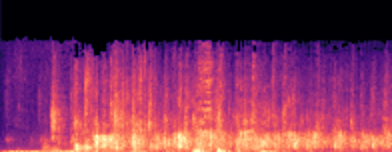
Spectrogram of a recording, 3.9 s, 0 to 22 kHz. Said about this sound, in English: About 50 people applauded the city council's decision late last year.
